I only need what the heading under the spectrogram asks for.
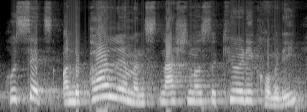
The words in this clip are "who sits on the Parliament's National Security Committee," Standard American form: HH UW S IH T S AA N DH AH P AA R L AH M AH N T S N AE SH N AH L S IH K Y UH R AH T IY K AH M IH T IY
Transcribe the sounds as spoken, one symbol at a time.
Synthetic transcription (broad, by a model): HH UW S IH T S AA N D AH P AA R L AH M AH N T S N AE SH N AH L S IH K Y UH R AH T IY K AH M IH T IY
